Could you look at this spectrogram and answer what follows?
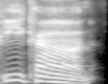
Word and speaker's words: pecan: Never say I can. Say it like James Caan, pecan.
